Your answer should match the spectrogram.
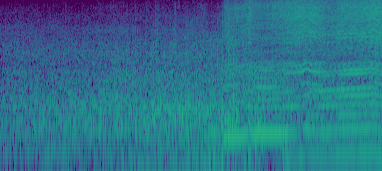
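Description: Tortuga race cars in an iRacing Geodesic Omologato Championship round at Sebring drone past bumper to bumper, engines humming steadily and then rising into a louder whine as one closes in.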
